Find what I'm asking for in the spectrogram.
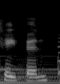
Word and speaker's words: Chapin: Am I pronouncing that last name? – It's a Chapin.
